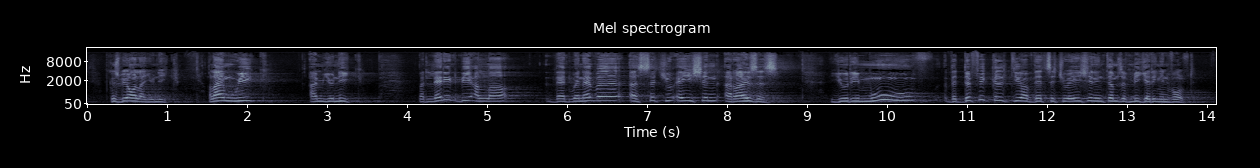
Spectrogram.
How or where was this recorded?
large echoing room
